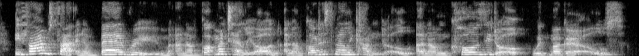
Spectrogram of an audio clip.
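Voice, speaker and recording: A woman speaks in a Lancashire accent. Her pitch is high. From northern England, Lancashire. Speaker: lifestyle vlogger. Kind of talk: casual vlog talk to camera.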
